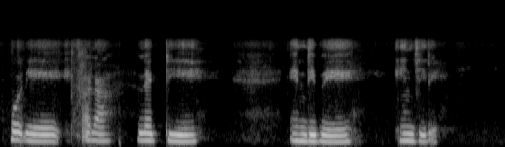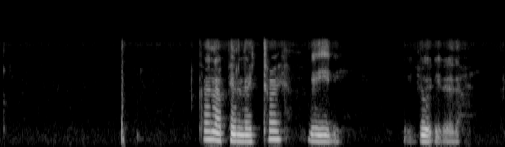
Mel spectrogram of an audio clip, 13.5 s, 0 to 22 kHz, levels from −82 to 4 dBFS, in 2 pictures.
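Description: There are no technical faults to describe at any point; the speech comes through an AMR wideband (HD Voice) codec at 23.85 kbit/s, with nothing above 7.2 kHz.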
